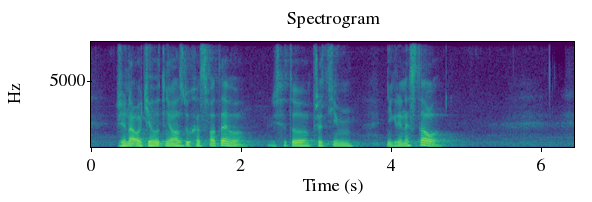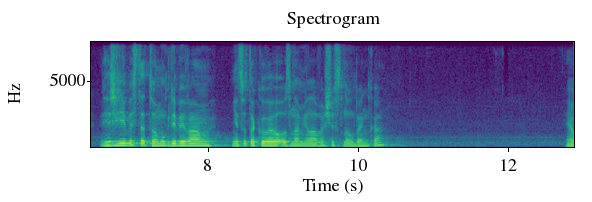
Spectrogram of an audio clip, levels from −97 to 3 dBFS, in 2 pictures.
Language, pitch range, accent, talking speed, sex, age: Czech, 130-155 Hz, native, 100 wpm, male, 20-39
